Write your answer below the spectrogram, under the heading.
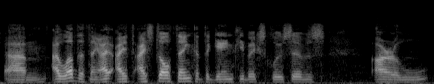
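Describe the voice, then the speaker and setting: A man's voice: mid-range voice, fairly even intonation, brisk, sharp tone, lo-fi sound. A man in his early thirties hosting a casual podcast discussion about video games. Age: early 30s. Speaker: podcast host.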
